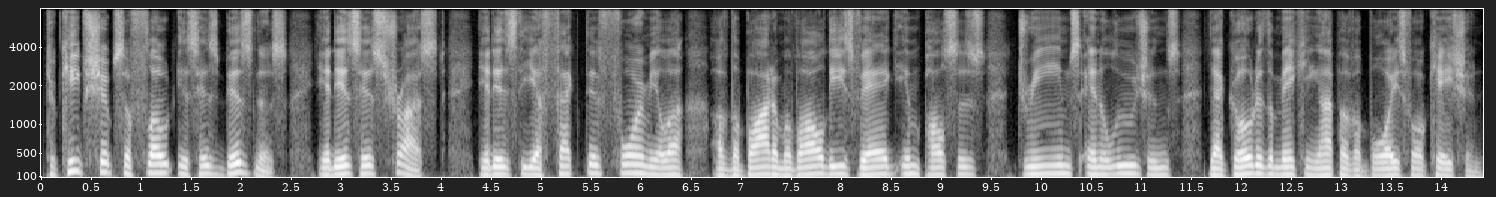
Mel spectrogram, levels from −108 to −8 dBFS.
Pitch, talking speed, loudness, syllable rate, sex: 125 Hz, 155 wpm, -18 LUFS, 4.3 syllables/s, male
